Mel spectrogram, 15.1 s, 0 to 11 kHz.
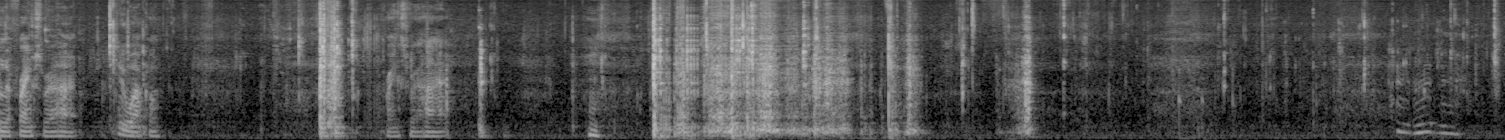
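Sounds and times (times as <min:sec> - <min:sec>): scraping and rattling: 0:06.6 - 0:09.2.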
